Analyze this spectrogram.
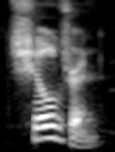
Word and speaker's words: children: We hear the I change to the short I sound like this is children.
